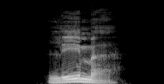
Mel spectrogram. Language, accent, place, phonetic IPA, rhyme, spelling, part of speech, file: German, Germany, Berlin, [ˈleːmə], -eːmə, Lehme, noun, De-Lehme.ogg
- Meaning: nominative/accusative/genitive plural of Lehm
